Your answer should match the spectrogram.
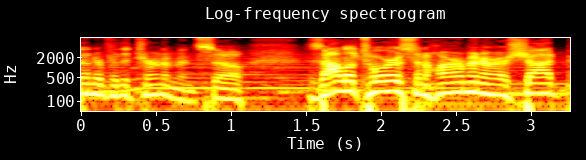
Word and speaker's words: Zalatoris: We don't even know that his name is pronounced Zalatoris.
